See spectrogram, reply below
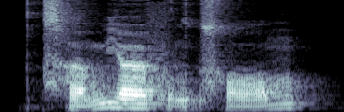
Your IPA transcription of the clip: t͡sʰ ɐ˨˥ m j œː˧ f ʊ˨˩ ŋ t͡sʰ ɔː˨˥ m

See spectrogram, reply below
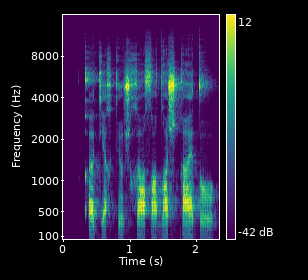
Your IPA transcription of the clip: qʼ ɯ kʲ æ χ kʲ ɔ̃ ʃ χ ɯ sˤ ɤ dˤ ɯ ʃ q æ t ɔ̃

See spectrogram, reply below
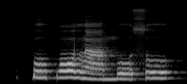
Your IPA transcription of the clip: k͡p o˧ b ɔ˧ l ã˨ m o˨ s o˧

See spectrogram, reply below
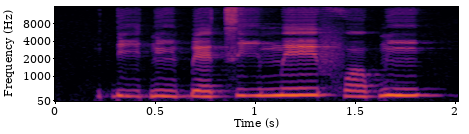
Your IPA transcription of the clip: ɗ i˨ ɗ ĩ˨ ɓ ɛ˨ t͡s iː˦ m eː˦ f ɔ˨ ɓ ĩ˦

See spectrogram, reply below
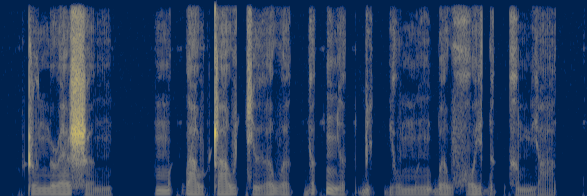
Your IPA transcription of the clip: ʈ u˧ n ɹ ɛ˧˥ ʂ ə˨˩˨ ŋ | m ə˦˥ k̚ l a˧ w ʈ a˧˥ w c ɨ˨˩˦ ə̯ w əː˨˩ k̚ j ə˦˥ k̚ ɲ əː˨˩ k̚ ɓ i˨˩ k̚ j u˧ m ə˧˥ ŋ ɓ ə˧ w x o˧˥ j ɗ ə˨˩ k̚ x ə˨˩˨ m j a˨˩ t̚

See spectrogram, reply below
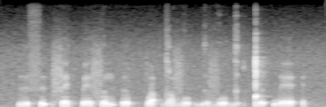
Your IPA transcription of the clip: ɨ˥˨ θ ɨ˦˥ ʔ f ɛ˦˥ k͡p ɛ˨˩ f ə˥˨ m ʔ ə˧˥˧ pː o˥˨ ʔ dˤ ə˥˨ v o˦˥ ɡ͡b ə˨˩ v o˧˥˧ ɡ ə˨˩ ʔ ǃ ə˧˥˧ ʔ w ɛ˦˥ ʔ

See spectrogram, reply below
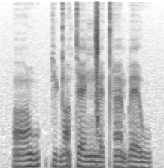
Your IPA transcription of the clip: ɑ̃ w | k i ɖ ɑ̃ t ɛ ŋ͡ǀ ɛ t̪ʰ æ̃ b ɛ w

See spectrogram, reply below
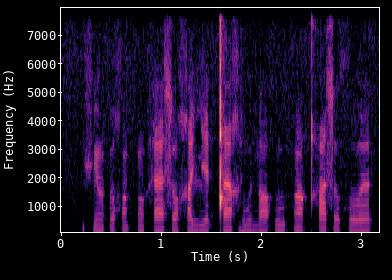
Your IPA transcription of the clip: xʲ õ ʔ u χ õ k õ h æ s o χ æ lʲ æ ǃ æ χ e̤ w u n ɒ | u h õ ə̯ qʰ i s o x o ə̯

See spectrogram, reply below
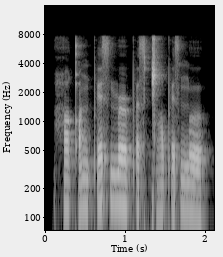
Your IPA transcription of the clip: h ɑ qʼ ʊ ŋ pʼ ɪ s m ə˞ pʼ ə s ɡ͡ǁ ɑ pʼ ɪ s ŋ ʊ

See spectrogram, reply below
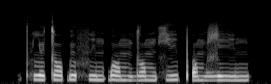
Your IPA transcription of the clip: pʰ l ʏ t ɔ ɓ ʏ f i m ɓ ɔ m d ɔ m ç i pʼ ɔ m ɮ i m

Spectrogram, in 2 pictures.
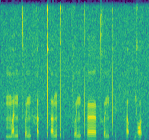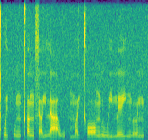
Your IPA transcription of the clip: m ɐ˨˥ n t̪ʰ ɵ˨˥ n h ɐ˧ k̚ pʰ ɐ˨˥ ŋ pʰ ʊ˨ k̚ f ɵ˨˥ n pʰ œː˧ kʰ ɵ˨˩ n pʰ ɪ˨ k̚ h ɐ˨ p̚ j ɔː˨ t̚ kʷʰ ɐ˥ j p ʊ˧ ŋ t̪ʰ ɐ˥ ŋ s ɐ˨˥ j l aː˨˩ w | m ɐ˨˩ j kʰ ɔː˨˧ ŋ l uː˨˧ j m e˥ j ŋ ɵ˧ n

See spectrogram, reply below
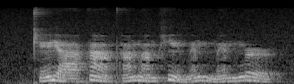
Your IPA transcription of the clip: cʰ ẽ˨˥ ɾʲ aː˨˩ k ã˥˩ pʰ ã˨˥ b ã˩˧ b xʲ ẽː˥˩ b ɛ̃˨˥ b m ɛ̃˩˧ b ŋ ə˞˥˩

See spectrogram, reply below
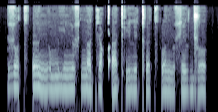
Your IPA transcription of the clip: ʐ ʊ t͡sʼ ø ɲ ʊ m i ɲ ø ʂ n ɐ kʲ ø qʼ e kʼ i lʲ e kʼ ø t͡sʼ ʊ n ʊ ʂ i lʲ ɖ͡ʐ ʊ

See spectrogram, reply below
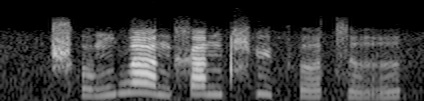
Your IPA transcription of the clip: ʈ͡ʂʰ ʊ˧˥ ŋ w a˥˩ n x a˥ n t͡ɕʰ y˥˩ pʰ ɤ˧˥ t͡s ɹ̩˨˩˦

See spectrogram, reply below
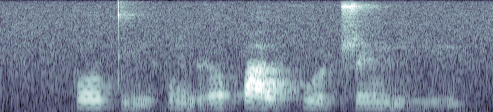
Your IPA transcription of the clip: k o˥ ʊ̯ t̪ y˨˩ n p ʊ˥˩ ŋ ɻ ɤ˥ p ɑ˥˧ ʊ̯ f u˥˩ ʈ͡ʂ ɻ̩˥ m y˨˩˦

